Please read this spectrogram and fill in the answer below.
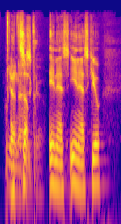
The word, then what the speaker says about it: Ionescu: Ionescu.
